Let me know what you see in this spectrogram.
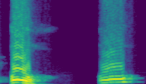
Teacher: कंठोष्ठ है ओ, ओ ओठों से आवाज, ओठ आपस में ऊपर उठते हैं और कंठ से आवाज आती है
